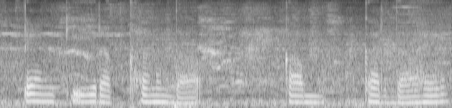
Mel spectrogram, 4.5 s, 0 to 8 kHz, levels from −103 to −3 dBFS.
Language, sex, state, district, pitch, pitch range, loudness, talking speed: Punjabi, female, Punjab, Kapurthala, 180 Hz, 175-195 Hz, -17 LUFS, 80 wpm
